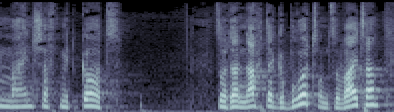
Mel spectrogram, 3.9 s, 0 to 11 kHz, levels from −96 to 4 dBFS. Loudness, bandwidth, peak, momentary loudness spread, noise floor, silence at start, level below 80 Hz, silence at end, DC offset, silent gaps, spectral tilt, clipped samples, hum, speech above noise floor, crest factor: -21 LUFS; 10.5 kHz; -2 dBFS; 11 LU; -57 dBFS; 0 s; -52 dBFS; 0 s; 0.1%; none; -5.5 dB/octave; under 0.1%; none; 37 dB; 18 dB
